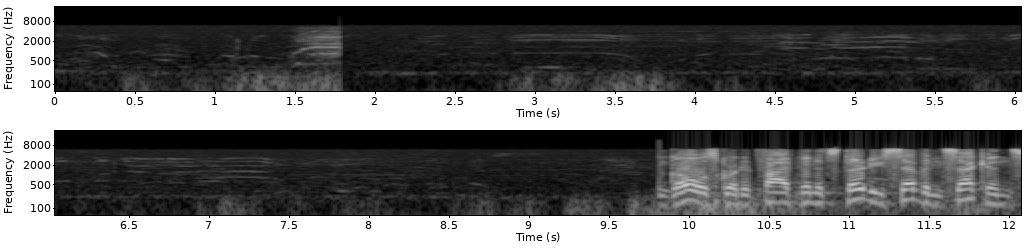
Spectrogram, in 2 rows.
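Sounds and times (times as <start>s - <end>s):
distant shouted calls: 1.5s - 9.8s.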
